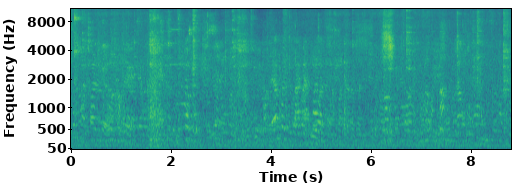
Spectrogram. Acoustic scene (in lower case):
restaurant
